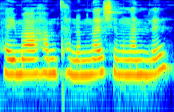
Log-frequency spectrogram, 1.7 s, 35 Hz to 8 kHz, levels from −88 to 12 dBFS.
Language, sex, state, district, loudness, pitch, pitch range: Wancho, female, Arunachal Pradesh, Longding, -15 LUFS, 225 Hz, 220-235 Hz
